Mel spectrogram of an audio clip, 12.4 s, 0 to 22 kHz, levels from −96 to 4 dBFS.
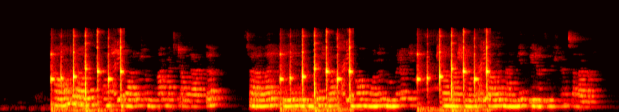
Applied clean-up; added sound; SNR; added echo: classical method WPE with log-MMSE.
